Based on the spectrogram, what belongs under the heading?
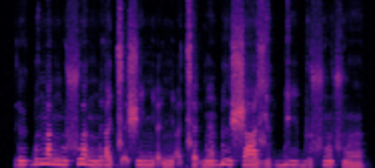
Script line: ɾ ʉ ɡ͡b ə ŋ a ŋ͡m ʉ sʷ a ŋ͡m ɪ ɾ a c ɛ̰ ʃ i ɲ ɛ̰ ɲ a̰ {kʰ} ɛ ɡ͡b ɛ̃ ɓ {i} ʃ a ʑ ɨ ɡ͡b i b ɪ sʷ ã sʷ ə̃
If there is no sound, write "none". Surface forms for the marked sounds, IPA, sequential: cʰ, ɨ

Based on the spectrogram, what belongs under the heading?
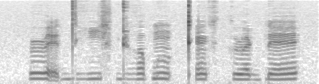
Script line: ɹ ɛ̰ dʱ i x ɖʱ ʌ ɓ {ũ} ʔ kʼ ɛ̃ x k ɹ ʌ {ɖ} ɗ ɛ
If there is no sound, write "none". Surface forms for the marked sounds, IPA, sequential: ũ, ɖ

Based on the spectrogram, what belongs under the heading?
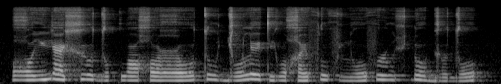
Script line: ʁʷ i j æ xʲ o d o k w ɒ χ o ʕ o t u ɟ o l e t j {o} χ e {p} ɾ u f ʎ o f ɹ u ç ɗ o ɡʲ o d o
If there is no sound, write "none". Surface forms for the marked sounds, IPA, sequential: u, f

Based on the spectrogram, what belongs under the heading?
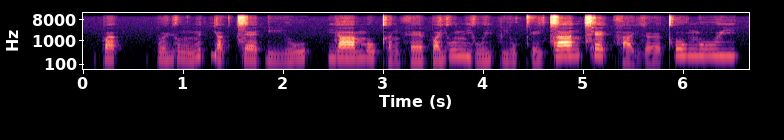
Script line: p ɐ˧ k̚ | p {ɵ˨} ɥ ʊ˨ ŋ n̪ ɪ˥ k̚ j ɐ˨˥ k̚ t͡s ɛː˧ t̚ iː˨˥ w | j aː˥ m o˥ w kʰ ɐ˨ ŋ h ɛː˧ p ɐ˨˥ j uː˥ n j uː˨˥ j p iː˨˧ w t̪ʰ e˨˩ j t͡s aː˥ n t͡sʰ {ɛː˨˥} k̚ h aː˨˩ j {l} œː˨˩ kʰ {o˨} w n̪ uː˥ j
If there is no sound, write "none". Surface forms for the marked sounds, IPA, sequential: ɵ˨˧, ɛː˥, l, o˥

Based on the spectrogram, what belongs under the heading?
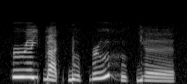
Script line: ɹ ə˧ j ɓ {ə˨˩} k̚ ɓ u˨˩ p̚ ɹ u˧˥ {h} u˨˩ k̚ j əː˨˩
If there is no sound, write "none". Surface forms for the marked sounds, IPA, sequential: a˨˩, h

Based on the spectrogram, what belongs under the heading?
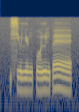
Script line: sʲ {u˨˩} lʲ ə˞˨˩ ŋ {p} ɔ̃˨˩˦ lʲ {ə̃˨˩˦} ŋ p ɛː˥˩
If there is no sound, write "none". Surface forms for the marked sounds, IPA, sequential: u˨˩, p, ə̃˨˩

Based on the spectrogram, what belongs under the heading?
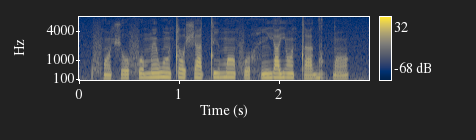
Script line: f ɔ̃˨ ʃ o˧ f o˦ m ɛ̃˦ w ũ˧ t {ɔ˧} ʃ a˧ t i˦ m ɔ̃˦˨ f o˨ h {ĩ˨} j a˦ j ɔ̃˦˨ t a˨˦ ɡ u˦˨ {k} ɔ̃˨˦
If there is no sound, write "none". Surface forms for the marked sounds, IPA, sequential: ɔ˧, ĩ˧, k͡p

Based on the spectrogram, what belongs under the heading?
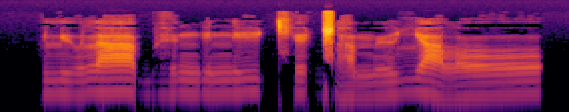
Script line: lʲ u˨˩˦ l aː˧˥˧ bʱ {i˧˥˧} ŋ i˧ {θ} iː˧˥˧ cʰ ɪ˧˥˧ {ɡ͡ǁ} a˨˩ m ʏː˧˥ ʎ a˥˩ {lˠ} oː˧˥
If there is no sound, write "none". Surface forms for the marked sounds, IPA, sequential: ɪ˧˥˧, n, ɡ͡ǁ, lˠ

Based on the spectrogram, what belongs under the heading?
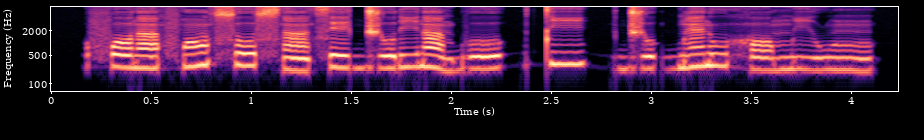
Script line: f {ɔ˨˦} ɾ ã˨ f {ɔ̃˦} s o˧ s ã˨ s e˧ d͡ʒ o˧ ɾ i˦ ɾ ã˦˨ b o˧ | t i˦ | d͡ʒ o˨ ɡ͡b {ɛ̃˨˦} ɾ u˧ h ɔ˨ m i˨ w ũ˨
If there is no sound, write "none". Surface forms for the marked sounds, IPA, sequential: ɔ˨, ɔ̃˨˦, ɛ̃˨˦

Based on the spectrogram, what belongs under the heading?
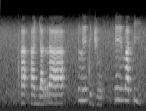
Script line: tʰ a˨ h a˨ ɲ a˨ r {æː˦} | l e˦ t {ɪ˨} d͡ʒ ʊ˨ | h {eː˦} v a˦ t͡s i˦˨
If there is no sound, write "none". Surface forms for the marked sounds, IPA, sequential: aː˦, ɪ˨, eː˦

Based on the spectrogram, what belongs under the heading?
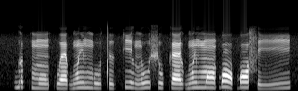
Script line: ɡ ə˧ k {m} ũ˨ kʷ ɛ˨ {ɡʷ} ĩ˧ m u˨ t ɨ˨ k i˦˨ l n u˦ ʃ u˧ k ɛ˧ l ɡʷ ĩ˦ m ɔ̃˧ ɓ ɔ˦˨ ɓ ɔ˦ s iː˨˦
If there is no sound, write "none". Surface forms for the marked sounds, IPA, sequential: m, ɡʷ

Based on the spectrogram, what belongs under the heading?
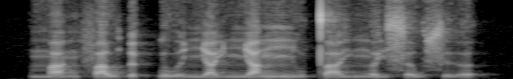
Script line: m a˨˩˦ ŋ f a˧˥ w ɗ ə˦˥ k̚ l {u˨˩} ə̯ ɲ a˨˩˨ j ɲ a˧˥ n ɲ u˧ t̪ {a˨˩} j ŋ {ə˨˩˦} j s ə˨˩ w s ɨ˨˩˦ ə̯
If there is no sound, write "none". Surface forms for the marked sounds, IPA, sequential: u˨˩˨, a˨˩˦, ə˨˩˦

